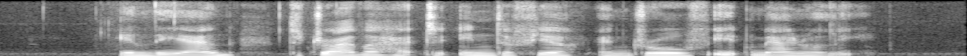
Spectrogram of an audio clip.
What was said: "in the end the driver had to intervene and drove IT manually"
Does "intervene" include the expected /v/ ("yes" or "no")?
no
